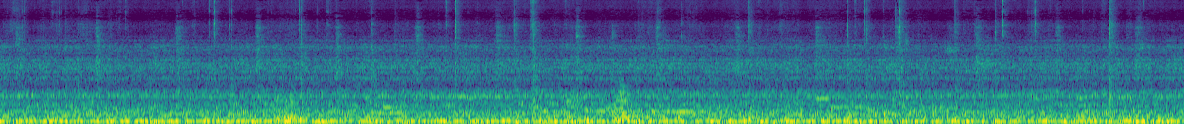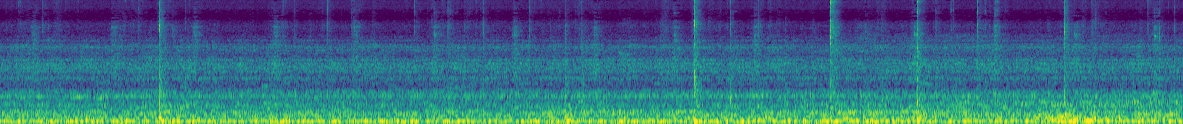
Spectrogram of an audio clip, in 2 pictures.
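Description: A needle pokes through taut fabric with faint ticks.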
